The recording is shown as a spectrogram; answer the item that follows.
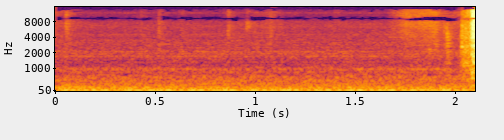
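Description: Pickup truck engine idling, a low steady rumble heard inside the cab.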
